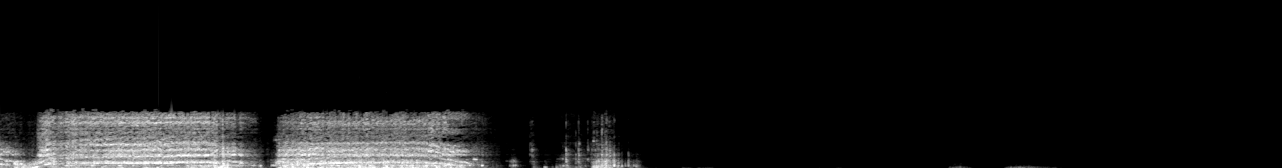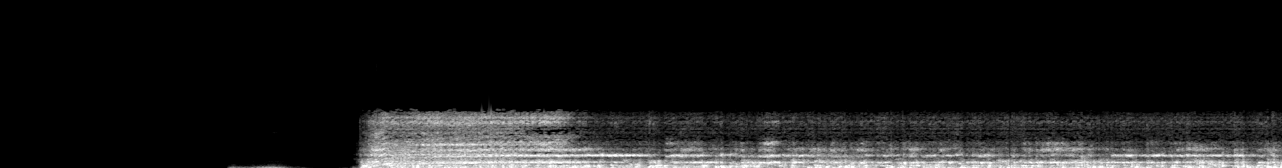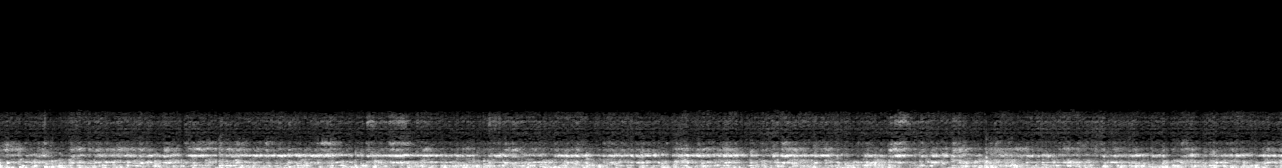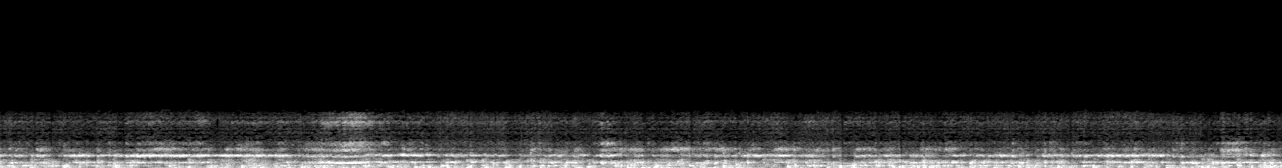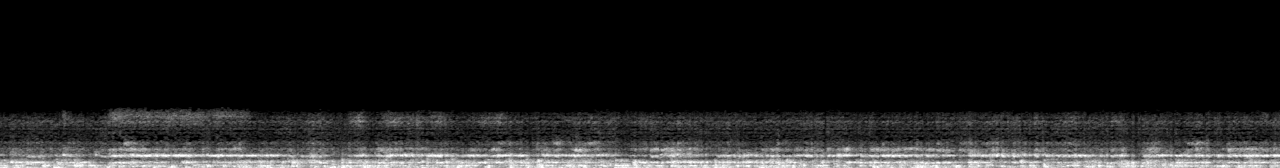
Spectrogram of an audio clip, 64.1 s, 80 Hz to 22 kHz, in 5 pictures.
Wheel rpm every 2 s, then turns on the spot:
150, 130, 70, 0, 0, 0, 0, 0, 110, 230, 230, 230, 230, 230, 230, 230, 230, 230, 230, 230, 230, 230, 230, 230, 230, 230, 230, 240, 230, 230, 230, 230.
none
